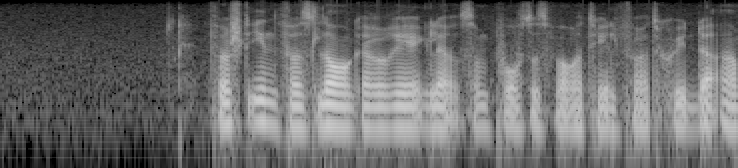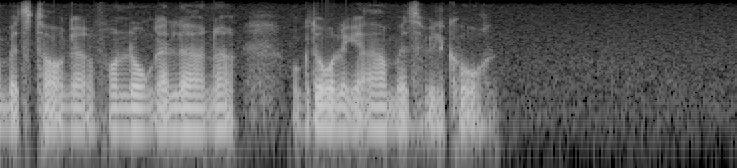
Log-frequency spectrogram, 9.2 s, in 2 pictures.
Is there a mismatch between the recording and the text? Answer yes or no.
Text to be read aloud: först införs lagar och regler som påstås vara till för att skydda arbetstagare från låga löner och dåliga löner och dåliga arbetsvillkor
yes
